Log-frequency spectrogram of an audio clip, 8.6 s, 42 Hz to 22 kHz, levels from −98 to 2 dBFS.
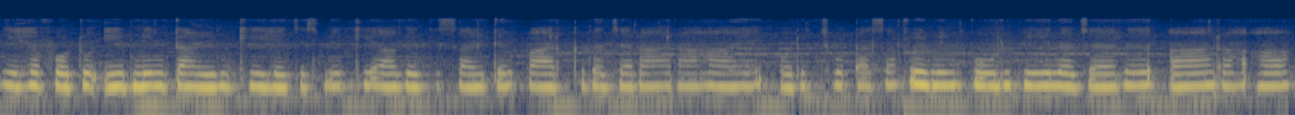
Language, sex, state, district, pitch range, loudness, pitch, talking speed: Hindi, female, Bihar, Purnia, 200-215 Hz, -30 LUFS, 205 Hz, 180 wpm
